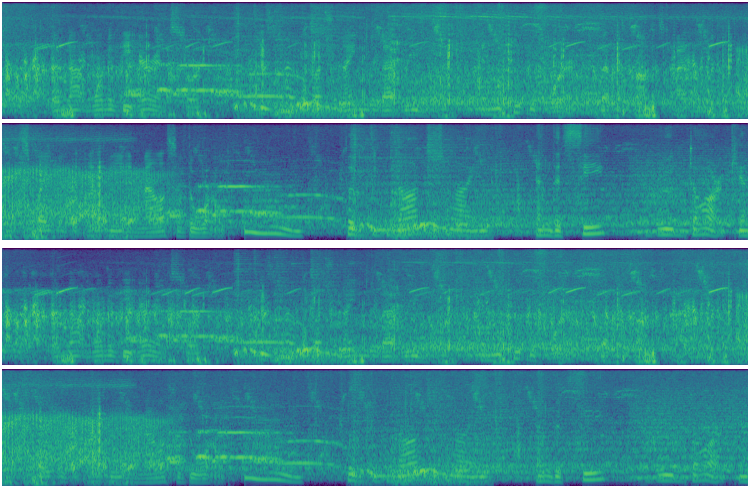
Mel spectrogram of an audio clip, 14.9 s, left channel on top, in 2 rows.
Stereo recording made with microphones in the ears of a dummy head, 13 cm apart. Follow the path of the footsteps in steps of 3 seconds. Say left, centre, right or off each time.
left, left, centre, off, off.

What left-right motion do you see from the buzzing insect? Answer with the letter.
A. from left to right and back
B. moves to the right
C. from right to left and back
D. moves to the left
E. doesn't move
B.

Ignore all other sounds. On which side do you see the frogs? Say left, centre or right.
right.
